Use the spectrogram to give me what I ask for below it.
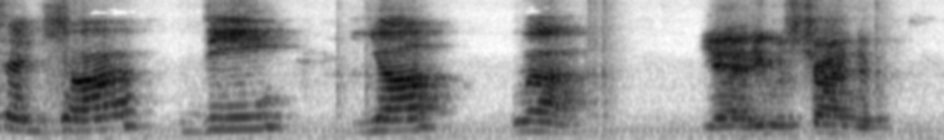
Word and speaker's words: giardiniera: It's a Jardinara. Yeah, he was trying to phonetically explain to us how it's supposed to be pronounced.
